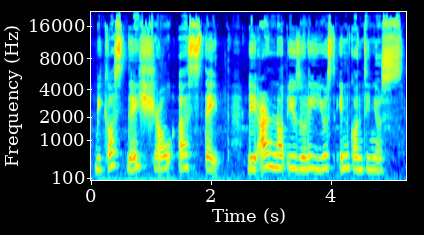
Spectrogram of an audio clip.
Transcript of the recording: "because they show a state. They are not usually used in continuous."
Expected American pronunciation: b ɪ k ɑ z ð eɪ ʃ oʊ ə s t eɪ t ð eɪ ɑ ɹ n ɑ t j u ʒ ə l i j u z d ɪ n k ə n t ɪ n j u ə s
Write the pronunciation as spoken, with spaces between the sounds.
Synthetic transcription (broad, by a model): b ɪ k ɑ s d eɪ ʃ oʊ ə s t eɪ t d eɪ ɑ ɹ n ɑ t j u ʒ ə l i j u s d ɪ n k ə n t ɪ n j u s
